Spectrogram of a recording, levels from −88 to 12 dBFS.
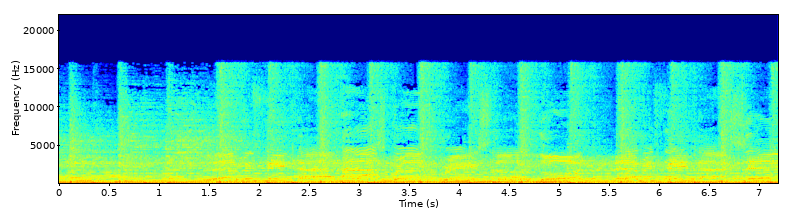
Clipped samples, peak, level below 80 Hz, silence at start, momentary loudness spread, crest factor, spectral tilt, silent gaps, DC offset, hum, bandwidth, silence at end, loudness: under 0.1%; 0 dBFS; -20 dBFS; 0 s; 2 LU; 14 dB; -5 dB/octave; none; under 0.1%; none; 16.5 kHz; 0 s; -14 LUFS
